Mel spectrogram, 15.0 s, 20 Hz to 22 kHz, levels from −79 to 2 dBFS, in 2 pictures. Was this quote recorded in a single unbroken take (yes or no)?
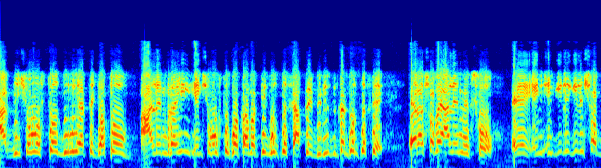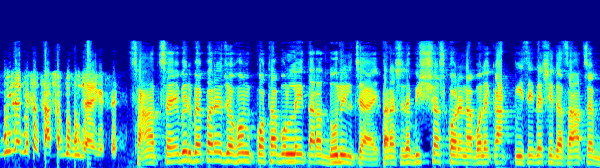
no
